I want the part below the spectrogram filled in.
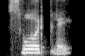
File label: "swordplay", Indian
